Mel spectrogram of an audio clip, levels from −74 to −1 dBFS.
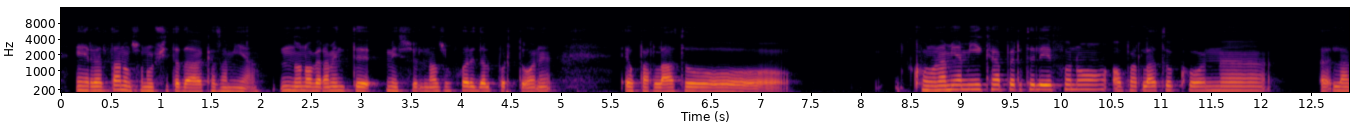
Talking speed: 140 wpm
